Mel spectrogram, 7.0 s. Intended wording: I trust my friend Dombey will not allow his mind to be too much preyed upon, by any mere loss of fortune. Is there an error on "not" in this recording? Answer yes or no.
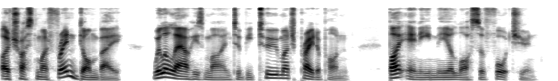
yes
